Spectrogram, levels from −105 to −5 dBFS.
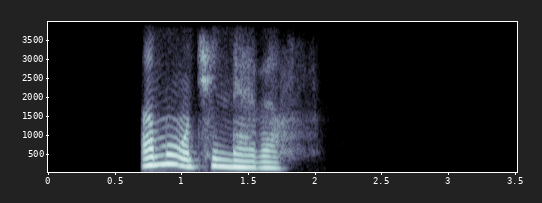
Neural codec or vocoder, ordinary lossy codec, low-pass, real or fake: none; Opus, 24 kbps; 3.6 kHz; real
